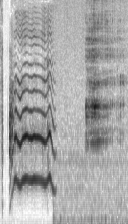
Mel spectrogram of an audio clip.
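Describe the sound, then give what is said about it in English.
A long, loud burp with a wavering croaky tone lasts nearly a second, then gives way to rough rumbling and a shorter, fainter belch-like groan. “And I was behind the steering wheel of that car, basically like going, ah, and burping.”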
